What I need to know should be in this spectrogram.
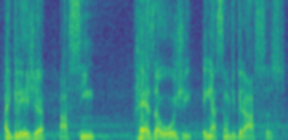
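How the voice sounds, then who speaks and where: Slow-paced Brazilian priest in an echoing hall. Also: male voice, medium pitch. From Salvador, Bahia, Brazil. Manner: deliberate, pausing often, repeats phrases for emphasis. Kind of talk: sermon. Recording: long echoing reverb of a large hall.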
